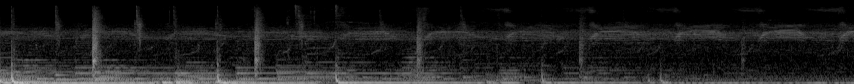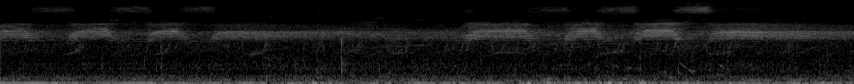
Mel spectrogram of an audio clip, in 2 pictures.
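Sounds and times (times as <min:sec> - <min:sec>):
faint low rumble: 0:00.0 - 0:09.3.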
